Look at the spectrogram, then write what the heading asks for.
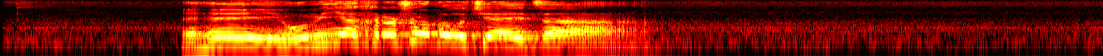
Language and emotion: Russian, positive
